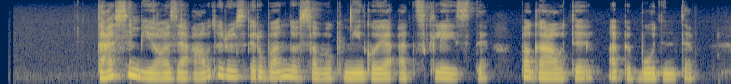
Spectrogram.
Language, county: Lithuanian, Šiauliai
